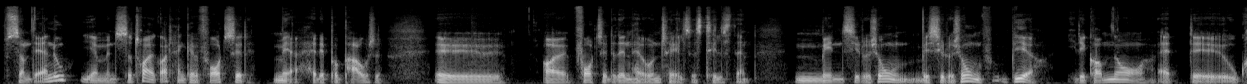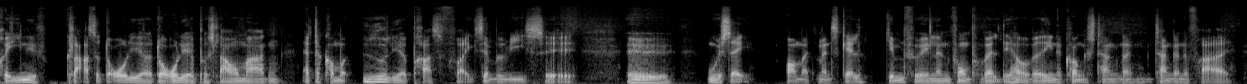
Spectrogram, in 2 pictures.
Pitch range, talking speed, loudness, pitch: 75-100 Hz, 175 wpm, -23 LUFS, 85 Hz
